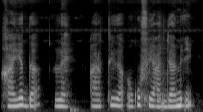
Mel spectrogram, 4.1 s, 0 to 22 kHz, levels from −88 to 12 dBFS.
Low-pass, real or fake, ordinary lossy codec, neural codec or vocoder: none; real; none; none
